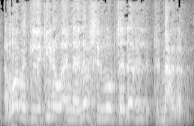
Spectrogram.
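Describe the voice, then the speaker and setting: A man's voice: very high voice, racing, pushed and bright. A man with a Moroccan Arabic accent teaching a grammar lesson. He repeats phrases, asks the class questions and then answers them himself.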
